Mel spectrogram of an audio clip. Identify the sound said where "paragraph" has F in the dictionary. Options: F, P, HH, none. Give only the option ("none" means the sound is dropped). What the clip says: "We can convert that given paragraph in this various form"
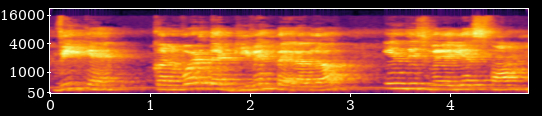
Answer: none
